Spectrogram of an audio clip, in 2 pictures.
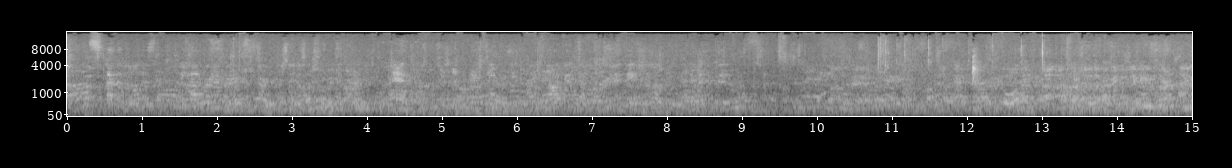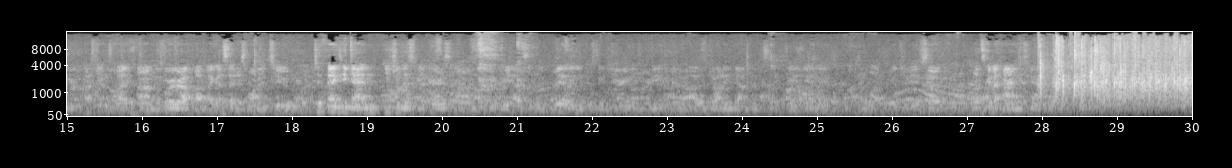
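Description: A man speaks through a microphone in a large echoing hall.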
